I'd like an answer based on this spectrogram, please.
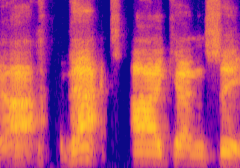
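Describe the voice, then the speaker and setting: A middle pitch carries the put-on character voice. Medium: stage play. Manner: gentle, wry.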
